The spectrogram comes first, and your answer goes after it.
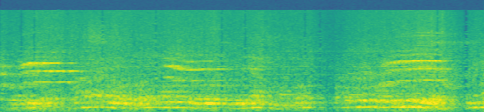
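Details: Kittens climbing stairs for the first time, indoors; three drawn-out, harmonic mews, each bending up then down, spaced across the clip over a low room hum.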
